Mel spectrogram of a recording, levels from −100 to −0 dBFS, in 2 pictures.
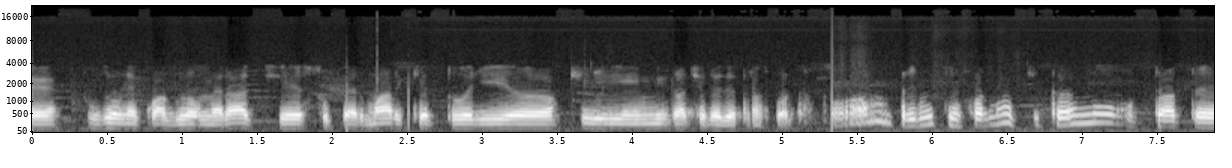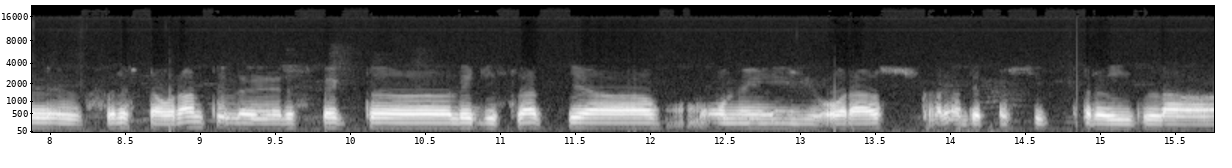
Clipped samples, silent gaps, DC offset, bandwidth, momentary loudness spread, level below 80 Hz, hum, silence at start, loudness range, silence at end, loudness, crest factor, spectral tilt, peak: under 0.1%; none; under 0.1%; 3.6 kHz; 10 LU; -62 dBFS; none; 0 s; 4 LU; 0 s; -12 LUFS; 12 dB; -9.5 dB/octave; 0 dBFS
